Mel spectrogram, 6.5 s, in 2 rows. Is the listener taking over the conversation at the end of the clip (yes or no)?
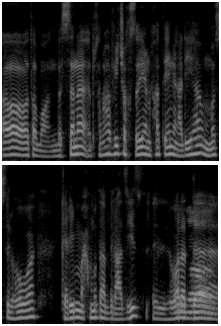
no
